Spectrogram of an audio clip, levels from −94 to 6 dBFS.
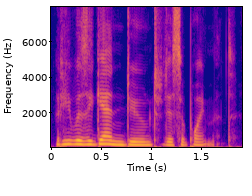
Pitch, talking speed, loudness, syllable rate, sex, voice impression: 185 Hz, 220 wpm, -17 LUFS, 6.6 syllables/s, female, feminine, slightly gender-neutral, adult-like, slightly middle-aged, thin, slightly tensed, slightly weak, slightly bright, slightly hard, slightly muffled, fluent, slightly cute, slightly intellectual, slightly refreshing, sincere, slightly calm, reassuring, elegant, strict, sharp, slightly modest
